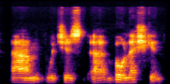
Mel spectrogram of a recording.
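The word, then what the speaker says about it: Boleskine: um which is uh boleshkin which sounds exactly like moleskine in english details will go up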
